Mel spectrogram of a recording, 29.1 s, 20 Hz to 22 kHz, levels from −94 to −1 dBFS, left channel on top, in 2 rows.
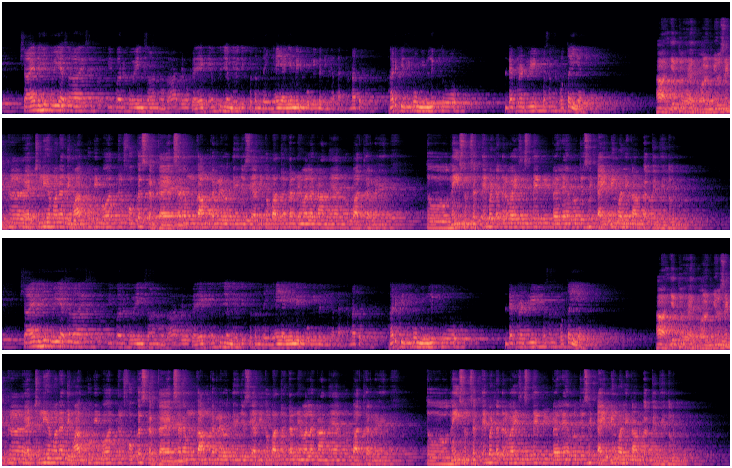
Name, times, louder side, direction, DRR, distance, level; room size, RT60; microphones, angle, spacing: voice 1, 0.4-7.2 7.7-9.1 10.1-11.6, left 1 dB, 25° left, 0 dB, 1.9 m, -30 dB
voice 2, 13.1-22.3 23.1-28.0, equal, 15° right, 0 dB, 5.0 m, -28 dB
26.5 x 24.5 x 9.0 m, 2.3 s
head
